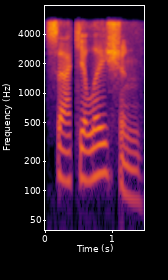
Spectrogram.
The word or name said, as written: sacculation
